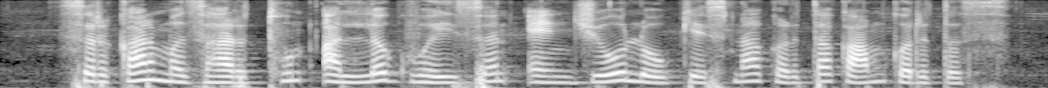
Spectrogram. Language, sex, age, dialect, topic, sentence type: Marathi, female, 25-30, Northern Konkan, banking, statement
